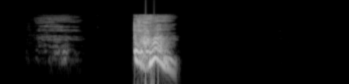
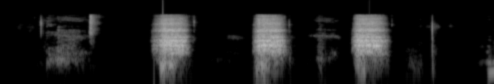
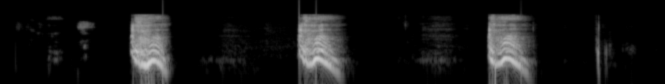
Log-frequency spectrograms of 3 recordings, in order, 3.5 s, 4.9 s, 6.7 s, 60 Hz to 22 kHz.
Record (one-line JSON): {"cough_length": "3.5 s", "cough_amplitude": 31572, "cough_signal_mean_std_ratio": 0.26, "exhalation_length": "4.9 s", "exhalation_amplitude": 32768, "exhalation_signal_mean_std_ratio": 0.36, "three_cough_length": "6.7 s", "three_cough_amplitude": 29149, "three_cough_signal_mean_std_ratio": 0.32, "survey_phase": "alpha (2021-03-01 to 2021-08-12)", "age": "45-64", "gender": "Male", "wearing_mask": "No", "symptom_none": true, "smoker_status": "Current smoker (e-cigarettes or vapes only)", "respiratory_condition_asthma": false, "respiratory_condition_other": false, "recruitment_source": "REACT", "submission_delay": "2 days", "covid_test_result": "Negative", "covid_test_method": "RT-qPCR"}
